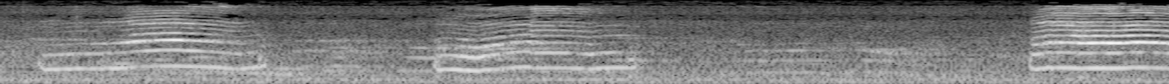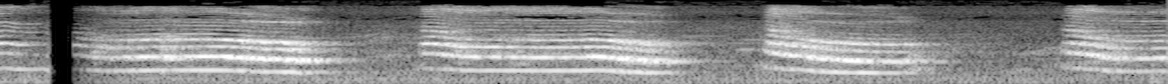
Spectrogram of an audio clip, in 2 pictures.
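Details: Domestic cat that cannot find a mate, giving drawn-out wailing meows, rich in harmonics, the first two softer, then a series of louder rising-falling cries roughly every second in a quiet room.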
